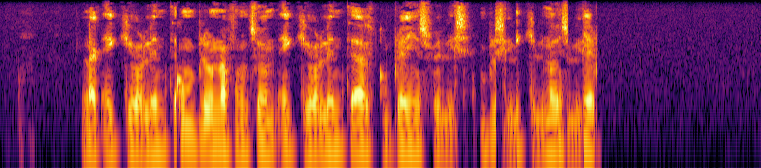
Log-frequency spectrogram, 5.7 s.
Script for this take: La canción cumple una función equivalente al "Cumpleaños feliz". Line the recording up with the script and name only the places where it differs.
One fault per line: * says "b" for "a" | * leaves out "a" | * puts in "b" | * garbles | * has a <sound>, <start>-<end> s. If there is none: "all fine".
* says "equivalente" for "canción"
* garbles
